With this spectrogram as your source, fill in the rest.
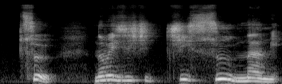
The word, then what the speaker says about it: tsu: Ta, Ti, Tsu, Te, To. Não existe Tu, é Tsu.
